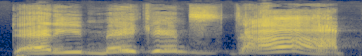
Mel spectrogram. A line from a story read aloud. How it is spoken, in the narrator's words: screamed Delfina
